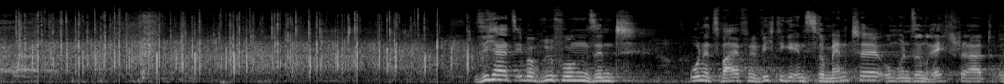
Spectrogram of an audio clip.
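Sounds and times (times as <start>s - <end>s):
applause in parliament: 0.0s - 5.0s
speech: 4.8s - 10.0s.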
